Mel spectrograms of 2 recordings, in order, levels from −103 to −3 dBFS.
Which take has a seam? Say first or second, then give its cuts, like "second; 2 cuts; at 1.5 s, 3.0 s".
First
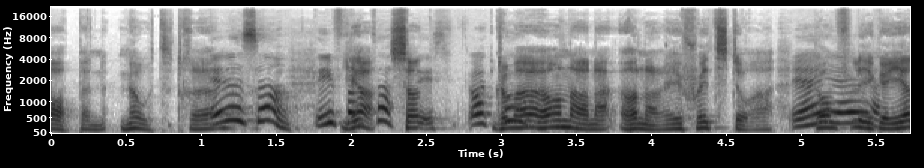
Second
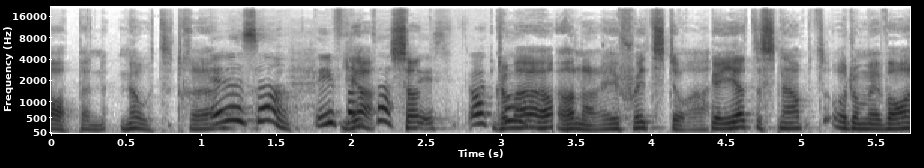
second; 2 cuts; at 3.3 s, 4.4 s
